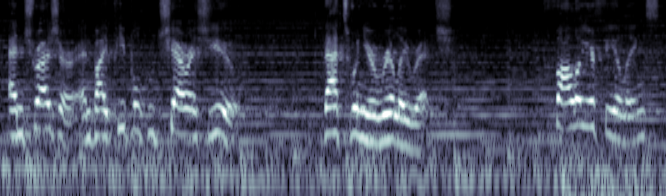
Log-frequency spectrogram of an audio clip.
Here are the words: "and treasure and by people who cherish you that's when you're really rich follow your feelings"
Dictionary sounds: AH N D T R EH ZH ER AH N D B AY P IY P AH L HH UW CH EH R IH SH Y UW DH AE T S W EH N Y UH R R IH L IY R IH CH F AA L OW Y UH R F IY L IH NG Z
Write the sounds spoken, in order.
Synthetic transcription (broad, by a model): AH N T R EH ZH ER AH N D B AY P IY P L HH UW CH EH R IH SH Y UW DH AE T S W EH N Y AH R R IH L IY R IH CH F AA L OW Y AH R F IY L IH NG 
